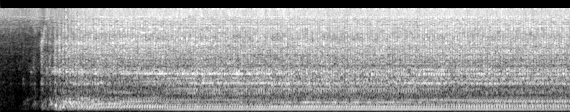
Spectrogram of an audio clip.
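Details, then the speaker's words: Small model steam engine running with steam leaks: steady loud hiss over even chuffing about four beats a second; steam escaping around the engine. "I think we've got more leaks"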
